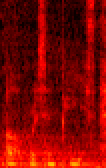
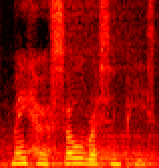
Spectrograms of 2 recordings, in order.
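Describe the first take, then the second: First: Soft reverent whisper; hushed whispered blessing. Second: Said in the usual way. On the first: Real, not acted. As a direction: breathe it out like a little prayer.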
